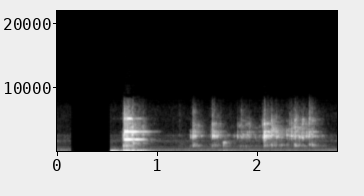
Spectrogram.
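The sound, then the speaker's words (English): Pieces of ice from blocks tumble into a glass of a room-temperature drink in sunny Southern California, with a loud initial clunk, followed by a series of bright, high clinks and rattles as the pieces settle over a couple of seconds. “I'm going to dump some ice. We're going to pour some more.”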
